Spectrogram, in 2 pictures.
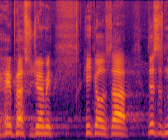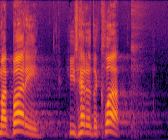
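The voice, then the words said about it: Imitates another person's voice. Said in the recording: “This is my best impersonation of my friend”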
